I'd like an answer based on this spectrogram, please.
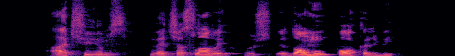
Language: Lithuanian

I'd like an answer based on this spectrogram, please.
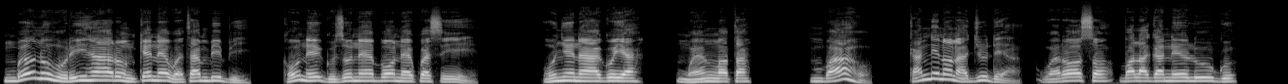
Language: Igbo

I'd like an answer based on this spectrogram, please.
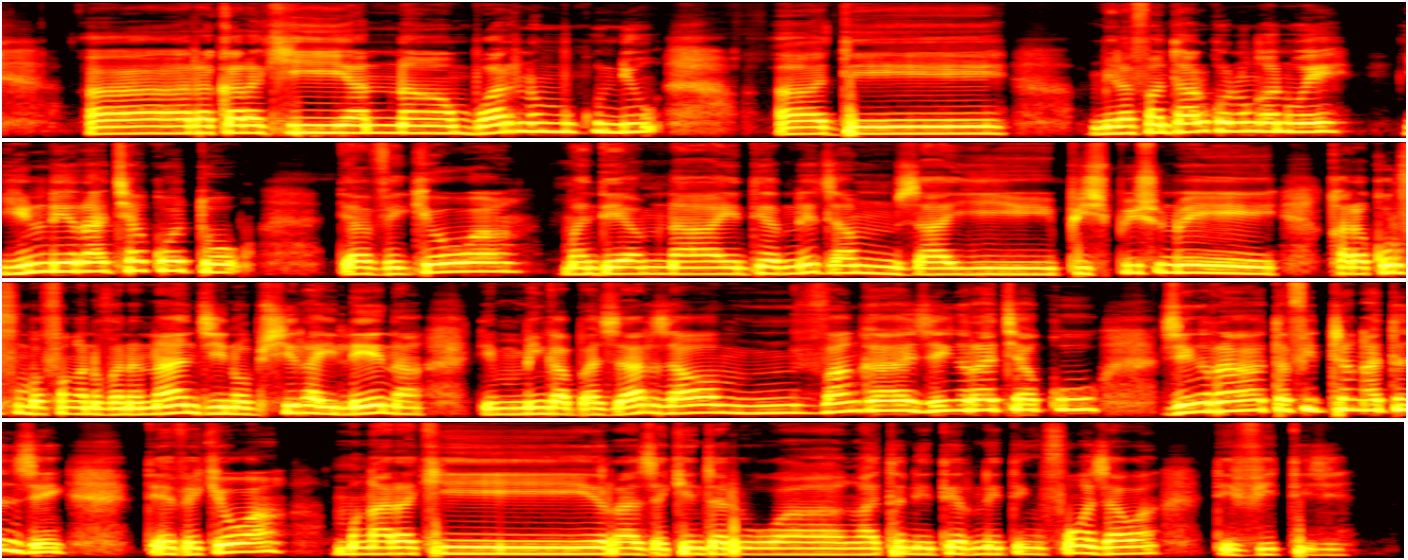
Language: Southern Betsimisaraka Malagasy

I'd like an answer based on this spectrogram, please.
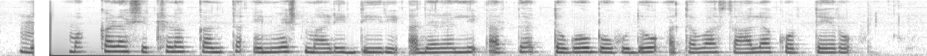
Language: Kannada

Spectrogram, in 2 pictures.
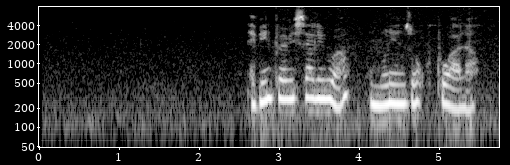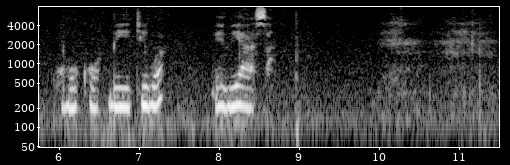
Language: Ganda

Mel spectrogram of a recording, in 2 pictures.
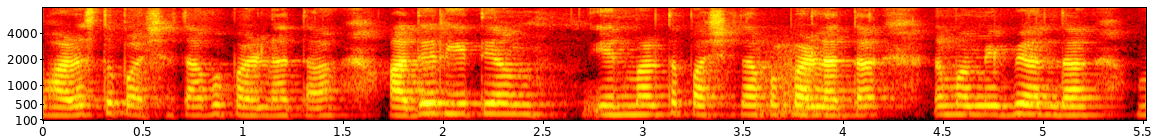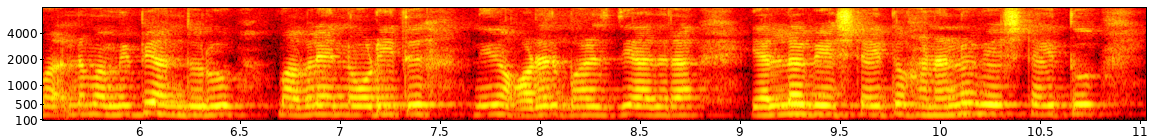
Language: Kannada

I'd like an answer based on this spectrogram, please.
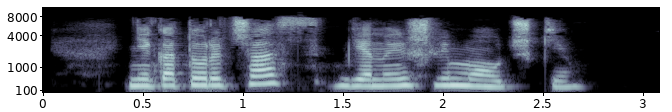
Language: Belarusian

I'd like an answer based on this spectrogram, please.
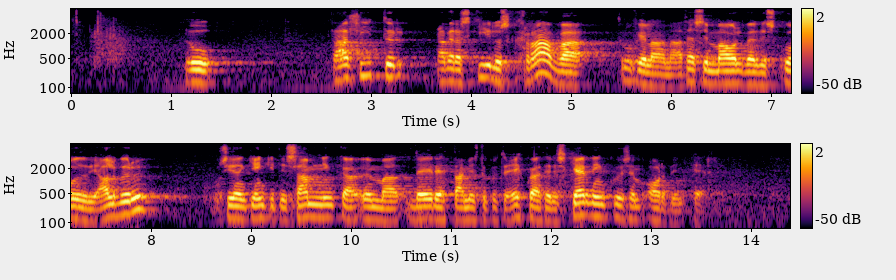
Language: Icelandic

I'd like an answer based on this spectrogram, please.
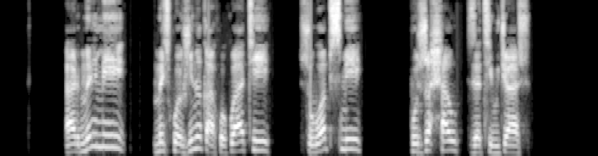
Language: Kabardian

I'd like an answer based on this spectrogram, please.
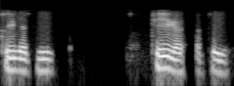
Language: Urdu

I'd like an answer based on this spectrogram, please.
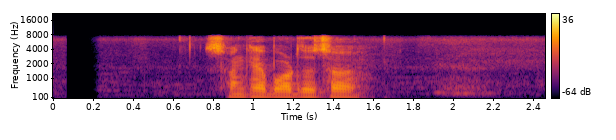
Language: Nepali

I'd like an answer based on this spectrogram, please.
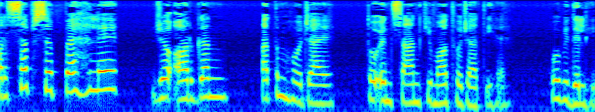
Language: Urdu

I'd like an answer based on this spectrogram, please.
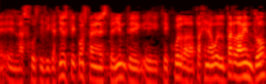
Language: Spanish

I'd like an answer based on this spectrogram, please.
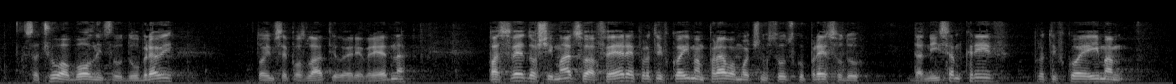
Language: Croatian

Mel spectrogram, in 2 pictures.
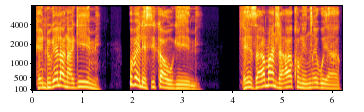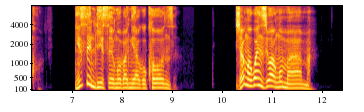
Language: North Ndebele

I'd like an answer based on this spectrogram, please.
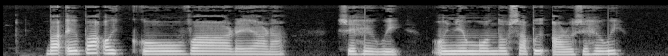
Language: Guarani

